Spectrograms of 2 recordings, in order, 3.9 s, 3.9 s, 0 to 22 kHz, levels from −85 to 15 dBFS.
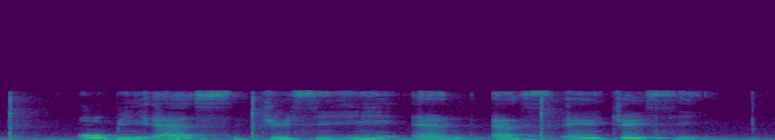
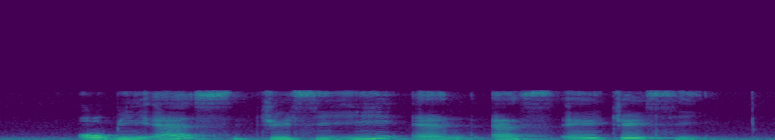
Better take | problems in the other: second | background sound (Clapping); 14 dB below the speech

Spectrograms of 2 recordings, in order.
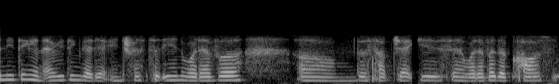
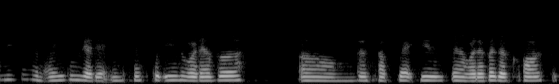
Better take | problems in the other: first | noise reduction (neural mask model DeepFilterNet 3)

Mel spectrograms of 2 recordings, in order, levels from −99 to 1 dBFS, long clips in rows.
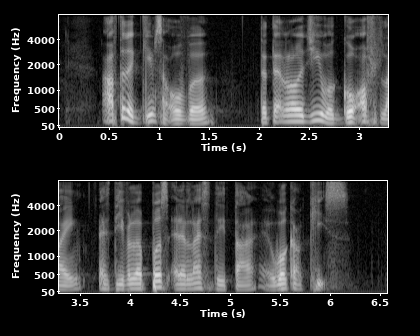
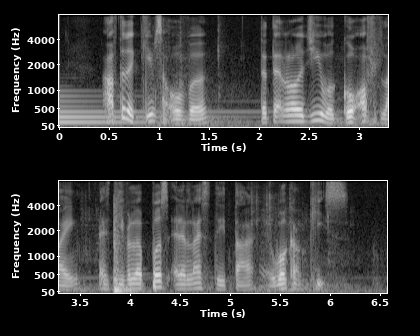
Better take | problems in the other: first | background sound (Drawer open or close + Bass guitar); 11 dB below the speech

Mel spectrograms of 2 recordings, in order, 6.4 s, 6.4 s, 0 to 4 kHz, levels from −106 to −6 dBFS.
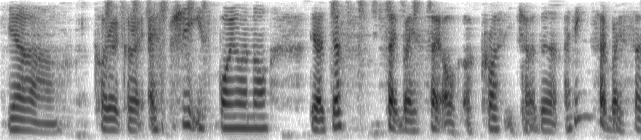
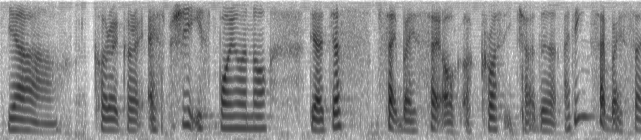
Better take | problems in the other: second | noise reduction (classical method WPE with log-MMSE)

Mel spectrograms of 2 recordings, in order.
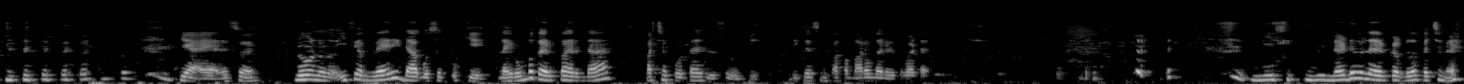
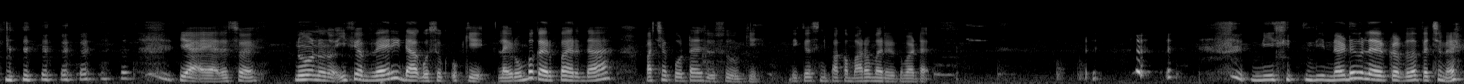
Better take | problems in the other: second | noise reduction (classical method Wiener filter)

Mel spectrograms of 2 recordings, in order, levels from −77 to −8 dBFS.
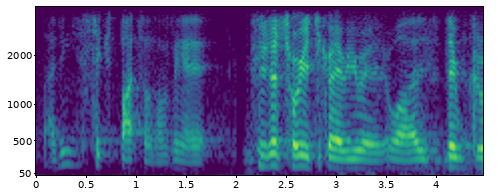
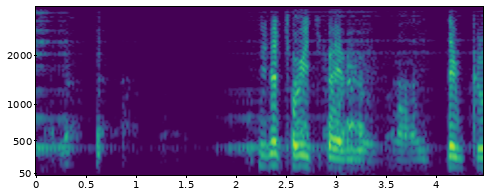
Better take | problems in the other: first | noise reduction (neural mask model RNNoise)

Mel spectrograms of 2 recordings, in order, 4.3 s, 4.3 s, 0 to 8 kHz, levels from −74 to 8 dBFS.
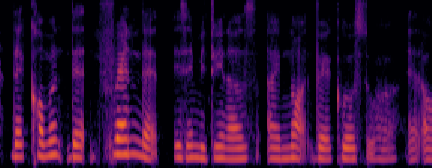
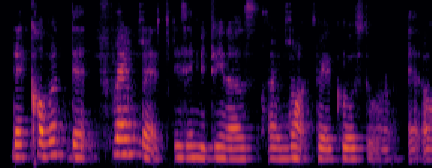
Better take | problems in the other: first | noise reduction (neural mask model DeepFilterNet 3)

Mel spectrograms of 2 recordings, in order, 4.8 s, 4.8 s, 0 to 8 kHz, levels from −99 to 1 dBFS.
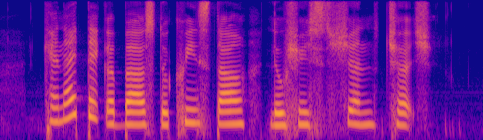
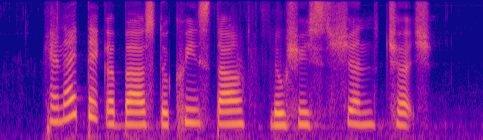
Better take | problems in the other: first | noise reduction (neural separator model SepFormer DNS4)

